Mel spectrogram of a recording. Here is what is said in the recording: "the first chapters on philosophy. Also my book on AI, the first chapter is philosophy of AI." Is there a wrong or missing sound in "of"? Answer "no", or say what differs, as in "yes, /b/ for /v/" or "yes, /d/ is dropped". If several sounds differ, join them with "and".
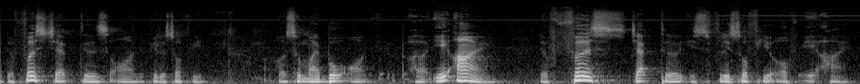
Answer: yes, /f/ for /v/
